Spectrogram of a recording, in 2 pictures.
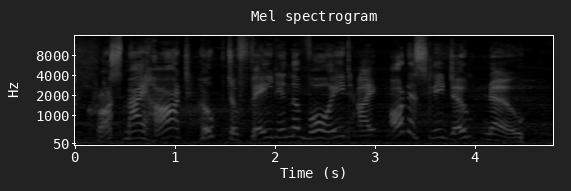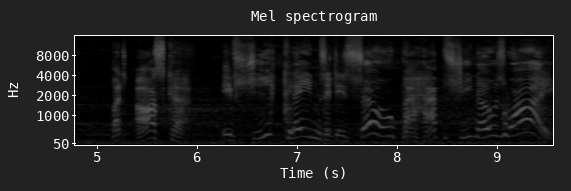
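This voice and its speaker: A high-pitched, put-on character voice at a fairly slow pace amid loud background noise. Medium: video game.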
